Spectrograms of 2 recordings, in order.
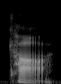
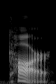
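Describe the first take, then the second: First: The final R sound is left out. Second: The final R sound is clearly pronounced. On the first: "I don't say ka" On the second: "We, we pronounce the R"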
